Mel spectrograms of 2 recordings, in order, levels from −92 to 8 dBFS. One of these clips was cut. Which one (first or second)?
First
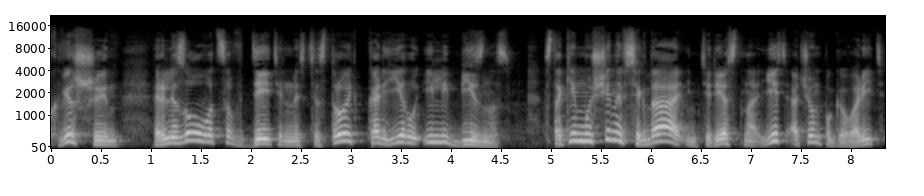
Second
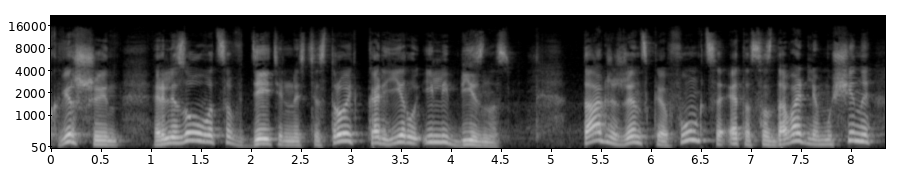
first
